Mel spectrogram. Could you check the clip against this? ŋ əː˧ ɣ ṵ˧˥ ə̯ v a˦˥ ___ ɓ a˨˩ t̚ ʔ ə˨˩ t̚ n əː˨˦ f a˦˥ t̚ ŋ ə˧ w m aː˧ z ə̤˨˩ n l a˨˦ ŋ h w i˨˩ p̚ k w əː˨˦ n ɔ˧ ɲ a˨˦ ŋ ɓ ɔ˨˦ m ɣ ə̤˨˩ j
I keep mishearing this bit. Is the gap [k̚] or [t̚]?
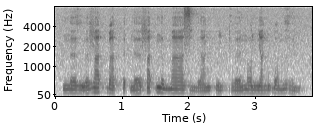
t̚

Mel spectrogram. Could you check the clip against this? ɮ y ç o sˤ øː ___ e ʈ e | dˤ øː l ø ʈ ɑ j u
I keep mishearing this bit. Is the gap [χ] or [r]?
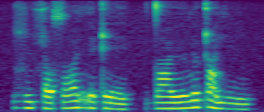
r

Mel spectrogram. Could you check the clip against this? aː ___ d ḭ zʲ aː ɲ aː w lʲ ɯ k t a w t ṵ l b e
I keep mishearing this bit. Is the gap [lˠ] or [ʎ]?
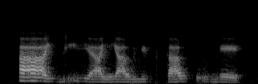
ʎ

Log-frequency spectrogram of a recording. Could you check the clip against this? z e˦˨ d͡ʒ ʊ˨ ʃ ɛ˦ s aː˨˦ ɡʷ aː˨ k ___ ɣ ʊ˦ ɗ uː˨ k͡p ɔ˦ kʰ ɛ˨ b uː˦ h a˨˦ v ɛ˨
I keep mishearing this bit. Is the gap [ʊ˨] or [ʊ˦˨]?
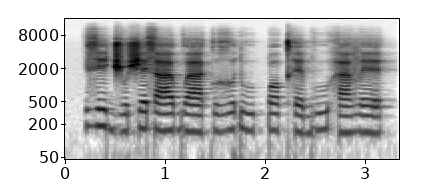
ʊ˨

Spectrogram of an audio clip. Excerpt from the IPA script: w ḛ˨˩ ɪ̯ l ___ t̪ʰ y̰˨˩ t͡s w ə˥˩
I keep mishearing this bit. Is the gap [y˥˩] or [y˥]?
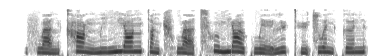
y˥˩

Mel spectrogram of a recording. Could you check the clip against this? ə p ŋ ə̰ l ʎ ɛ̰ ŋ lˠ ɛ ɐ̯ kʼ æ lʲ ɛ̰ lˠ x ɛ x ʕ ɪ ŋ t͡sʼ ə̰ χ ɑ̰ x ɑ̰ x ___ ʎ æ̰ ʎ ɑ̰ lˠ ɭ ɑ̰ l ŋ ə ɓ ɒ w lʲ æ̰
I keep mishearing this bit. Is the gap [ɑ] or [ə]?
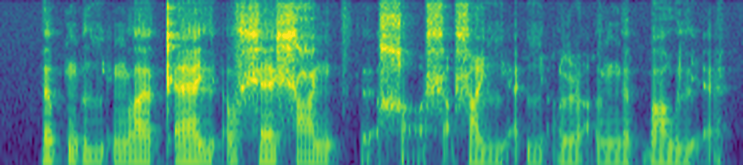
ɑ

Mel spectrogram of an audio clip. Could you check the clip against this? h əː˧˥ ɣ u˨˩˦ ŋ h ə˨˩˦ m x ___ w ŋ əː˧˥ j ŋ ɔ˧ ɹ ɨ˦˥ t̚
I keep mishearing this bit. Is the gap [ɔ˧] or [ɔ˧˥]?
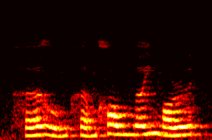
ɔ˧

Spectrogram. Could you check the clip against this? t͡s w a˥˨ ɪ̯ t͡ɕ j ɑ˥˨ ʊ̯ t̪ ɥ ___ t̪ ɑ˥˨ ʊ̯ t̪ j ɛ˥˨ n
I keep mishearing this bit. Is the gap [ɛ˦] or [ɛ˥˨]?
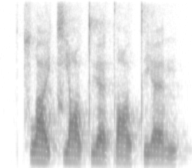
ɛ˥˨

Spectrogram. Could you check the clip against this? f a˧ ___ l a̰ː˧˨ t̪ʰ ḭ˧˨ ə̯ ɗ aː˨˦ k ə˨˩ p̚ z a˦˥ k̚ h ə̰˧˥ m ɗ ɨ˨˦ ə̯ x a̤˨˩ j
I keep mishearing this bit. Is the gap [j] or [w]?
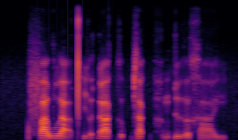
w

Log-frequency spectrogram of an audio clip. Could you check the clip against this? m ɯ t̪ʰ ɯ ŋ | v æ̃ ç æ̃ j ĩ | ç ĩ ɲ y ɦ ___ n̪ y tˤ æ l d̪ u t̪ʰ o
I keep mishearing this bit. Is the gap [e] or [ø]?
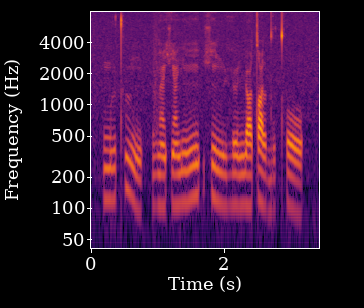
ø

